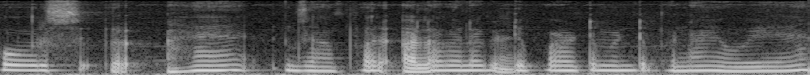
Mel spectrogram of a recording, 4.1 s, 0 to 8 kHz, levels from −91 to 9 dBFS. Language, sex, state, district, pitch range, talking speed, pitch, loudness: Hindi, male, Bihar, Vaishali, 175-195 Hz, 145 wpm, 190 Hz, -15 LUFS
